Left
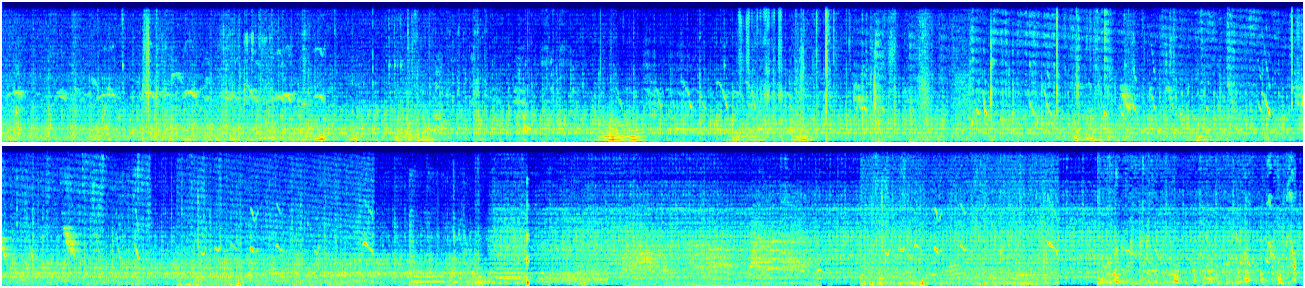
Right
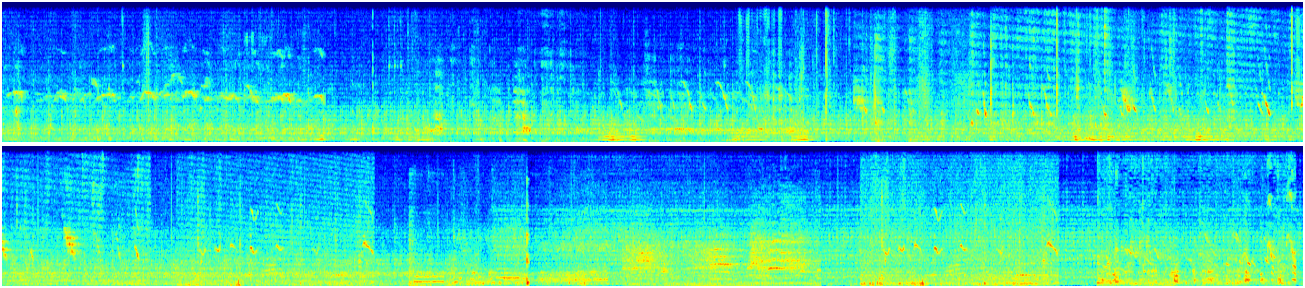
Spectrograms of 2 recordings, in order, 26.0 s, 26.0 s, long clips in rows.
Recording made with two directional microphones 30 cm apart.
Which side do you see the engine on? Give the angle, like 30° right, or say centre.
10° right.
